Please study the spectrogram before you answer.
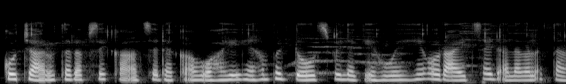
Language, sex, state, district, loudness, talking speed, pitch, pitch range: Hindi, female, Punjab, Kapurthala, -18 LUFS, 245 wpm, 215 Hz, 200-235 Hz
